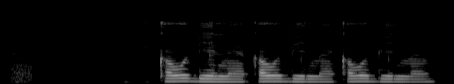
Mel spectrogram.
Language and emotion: Russian, neutral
